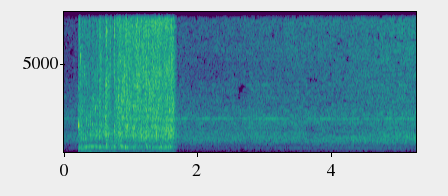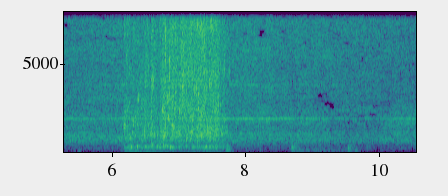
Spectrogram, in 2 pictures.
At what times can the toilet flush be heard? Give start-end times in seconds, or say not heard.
0.2-1.7, 6.2-7.8.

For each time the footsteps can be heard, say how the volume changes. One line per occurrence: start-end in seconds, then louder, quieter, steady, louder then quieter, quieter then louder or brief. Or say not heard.
not heard.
